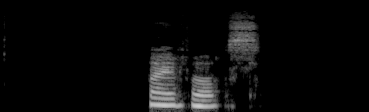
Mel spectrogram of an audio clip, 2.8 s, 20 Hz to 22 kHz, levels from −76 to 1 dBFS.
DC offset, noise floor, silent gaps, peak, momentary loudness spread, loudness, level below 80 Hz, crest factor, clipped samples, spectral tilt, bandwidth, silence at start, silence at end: under 0.1%; -86 dBFS; none; -10 dBFS; 12 LU; -25 LUFS; -68 dBFS; 18 dB; under 0.1%; -5 dB/octave; 15 kHz; 1.1 s; 0.85 s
